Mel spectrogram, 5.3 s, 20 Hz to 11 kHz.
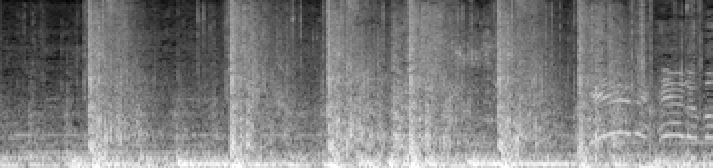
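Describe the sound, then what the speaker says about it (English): Gunfire from the video game Red Dead Redemption 2 rings out in repeated sharp bursts over a dense, busy game soundscape, with voices talking throughout. "Put every bullet you got in him."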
